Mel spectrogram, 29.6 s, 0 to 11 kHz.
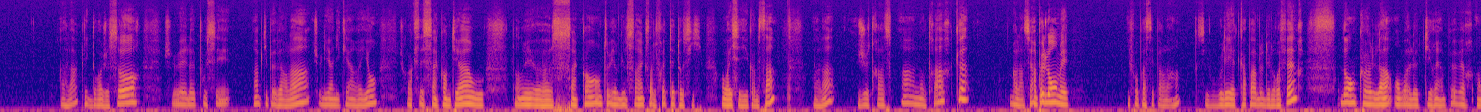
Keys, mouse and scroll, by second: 0.8 click, 1.5 right click, 2.0 scroll up 1, 3.7 click, 6.2 click, 7.2 click, 11.7 click, 11.7 5, 12.0 0, 12.2 KP_Decimal, 12.4 KP_5, 12.7 KP_Enter, 12.7 Return, 13.8 scroll up 1, 14.5-15.2 right drag, 14.7 typing, 16.0-16.4 scroll down 1, 16.5 right click, 18.5 click, 20.0 click, 22.3 click, 24.2 click, 25.0 scroll up 1, 25.5 right click, 27.4 right click, 28.4 click.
